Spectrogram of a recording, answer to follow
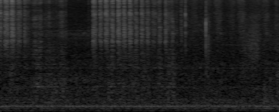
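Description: Faint scratching of a marker colouring on paper in quick back-and-forth strokes.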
